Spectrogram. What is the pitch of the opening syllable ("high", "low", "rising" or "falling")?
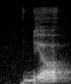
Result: high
